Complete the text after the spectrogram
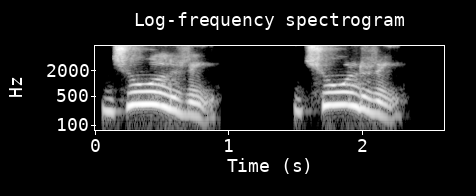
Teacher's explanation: jewelry, where the stress is on the first syllable.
